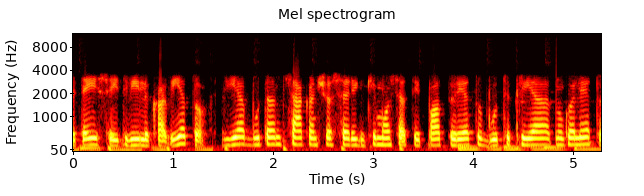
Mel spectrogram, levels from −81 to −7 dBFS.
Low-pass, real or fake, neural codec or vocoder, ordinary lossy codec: 10.8 kHz; real; none; Opus, 64 kbps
